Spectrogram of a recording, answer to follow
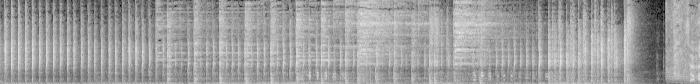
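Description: Drum kit being played: a rapid, even run of strokes for the first few seconds, then a looser pattern of hits with bass drum, stopping suddenly near the end.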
